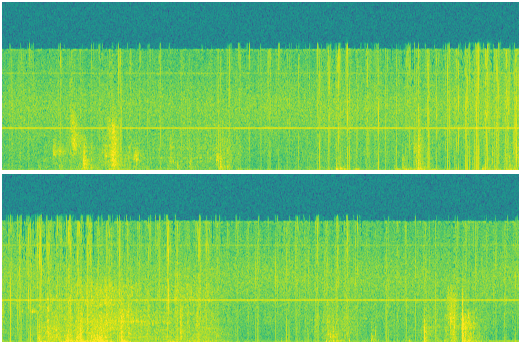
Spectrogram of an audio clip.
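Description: Footsteps walk slowly along a hallway.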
